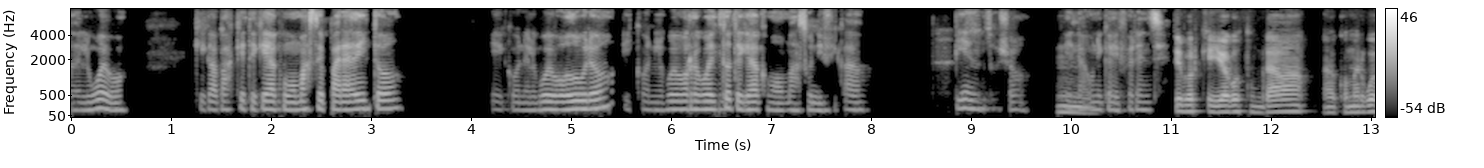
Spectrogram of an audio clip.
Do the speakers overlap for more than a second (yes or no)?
no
